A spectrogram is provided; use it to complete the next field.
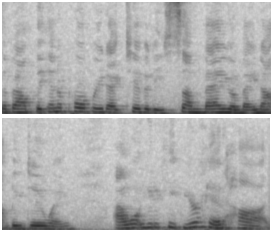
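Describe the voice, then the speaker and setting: Amid audible room echo, a woman with a fairly high pitch, ordinary pitch variation and a dark, mellow tone speaks at a moderate pace. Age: 60s. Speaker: school district administrator. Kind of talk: ceremony speech.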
